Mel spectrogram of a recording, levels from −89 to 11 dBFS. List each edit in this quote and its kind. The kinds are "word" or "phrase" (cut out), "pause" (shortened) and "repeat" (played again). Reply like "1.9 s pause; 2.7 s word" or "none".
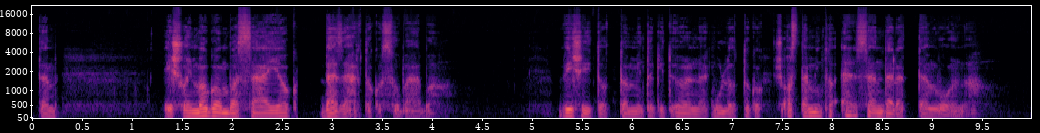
6.8 s phrase; 7.3 s word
